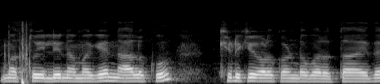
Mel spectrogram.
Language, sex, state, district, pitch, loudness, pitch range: Kannada, male, Karnataka, Bidar, 150 Hz, -13 LUFS, 145-155 Hz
